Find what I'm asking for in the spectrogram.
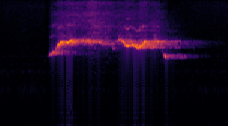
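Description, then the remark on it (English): A single loud, clear whistle like a shepherd's call to sheep, lasting about a second and a half, sliding slightly in pitch before dropping to a lower closing note, with no talking. “Now notice, one of those shepherds gave a whistle and hollered, "Hey, sheep!"”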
